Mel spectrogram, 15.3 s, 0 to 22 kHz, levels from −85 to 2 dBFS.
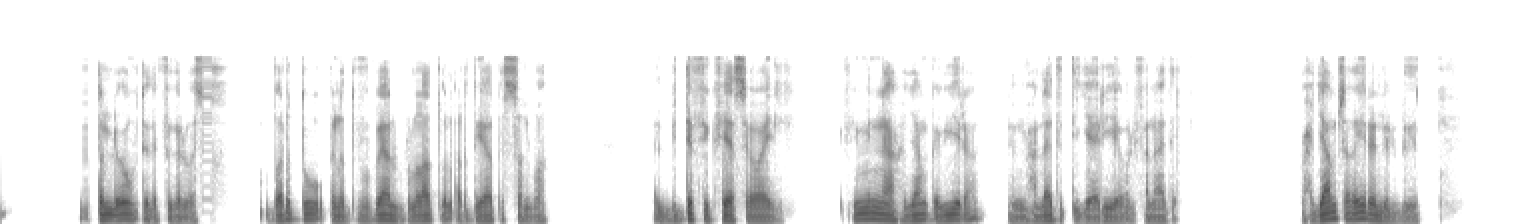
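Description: Speech with concealed Bluetooth headset packet loss at 0.84–0.88, 2.02–2.11, 4.16–4.21 (before "والارضيات الصلبه"), 7.20–7.22 (before "السوايل في منها احجام") and 11.25 s (after "كبير لي المحلات التجاريه"). Lost packets were filled by repeating recent waveform, which shows on a spectrogram as evenly repeated, buzzy harmonic bands at steady level.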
